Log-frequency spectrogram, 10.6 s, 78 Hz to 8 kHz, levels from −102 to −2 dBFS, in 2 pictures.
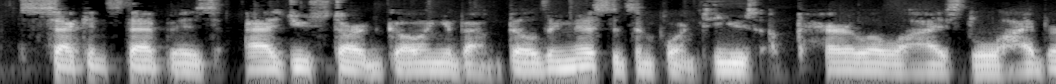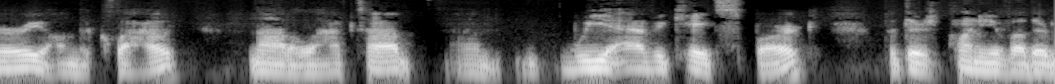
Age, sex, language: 20-39, male, English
